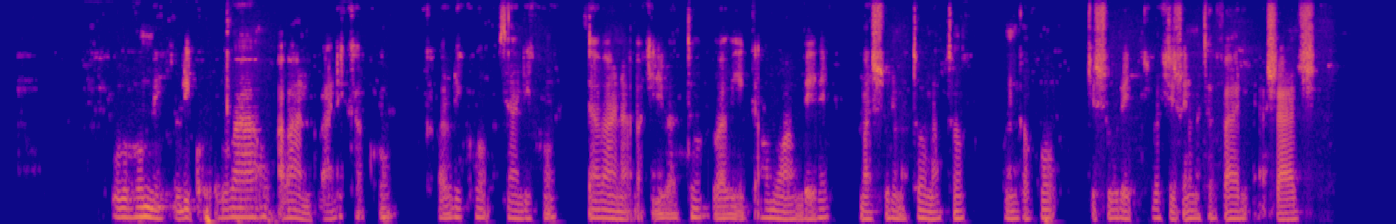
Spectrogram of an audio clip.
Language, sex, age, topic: Rundi, male, 25-35, education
